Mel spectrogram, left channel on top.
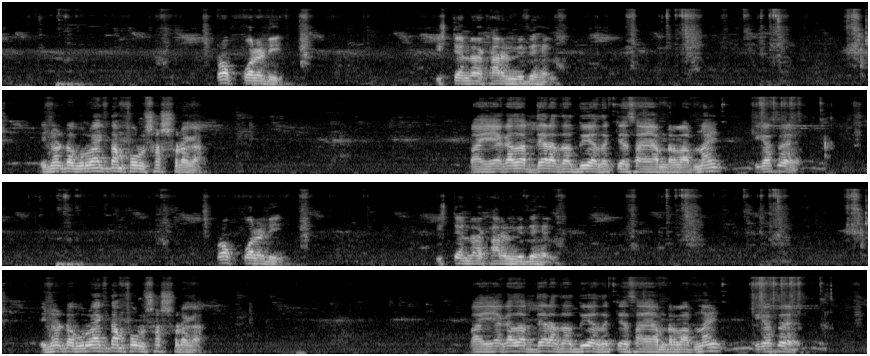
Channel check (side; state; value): both; normal; correlation 0.18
